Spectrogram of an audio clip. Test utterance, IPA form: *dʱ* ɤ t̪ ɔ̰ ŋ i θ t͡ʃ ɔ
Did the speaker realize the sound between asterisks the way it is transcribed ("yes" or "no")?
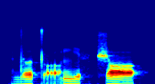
no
